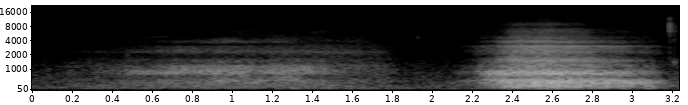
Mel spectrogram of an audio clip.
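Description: Slow, deep yoga breaths taken during a held pose, a soft drawn-out inhale followed by a fuller, louder exhale, close and alone with no talking.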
